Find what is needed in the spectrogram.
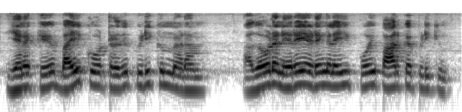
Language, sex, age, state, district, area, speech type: Tamil, male, 30-45, Tamil Nadu, Madurai, rural, read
